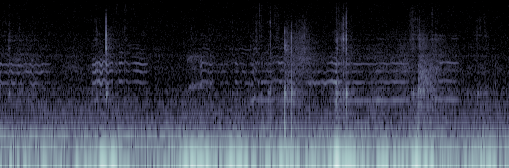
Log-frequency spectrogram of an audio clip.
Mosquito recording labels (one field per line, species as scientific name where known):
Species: Anopheles arabiensis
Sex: female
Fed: unfed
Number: one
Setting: cup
